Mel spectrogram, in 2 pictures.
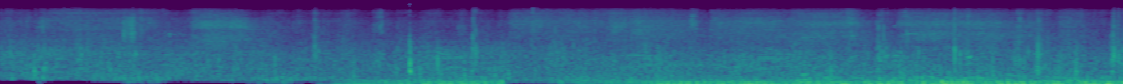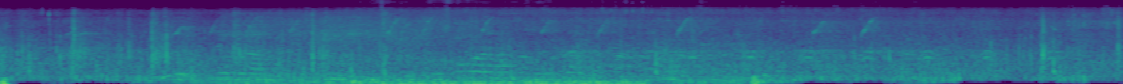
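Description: Footsteps crunch slowly on a gravel path.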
